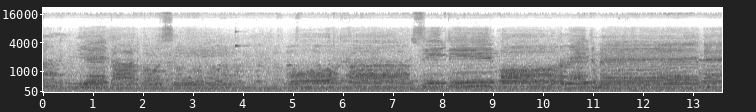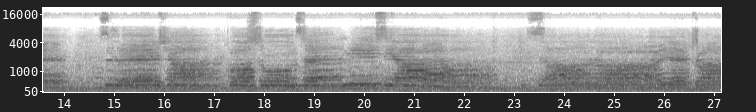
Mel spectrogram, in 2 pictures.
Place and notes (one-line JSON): {"title": "trg bana josipa jelacica, cafe", "date": "2010-06-10 21:02:00", "description": "we\ne having a drink when the 8 people at the next table show their choral talent, this was done during the sitting down part of our EBU Radio Drama workshop sound walk with Milos", "latitude": "45.81", "longitude": "15.98", "altitude": "134", "timezone": "Europe/Zagreb"}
